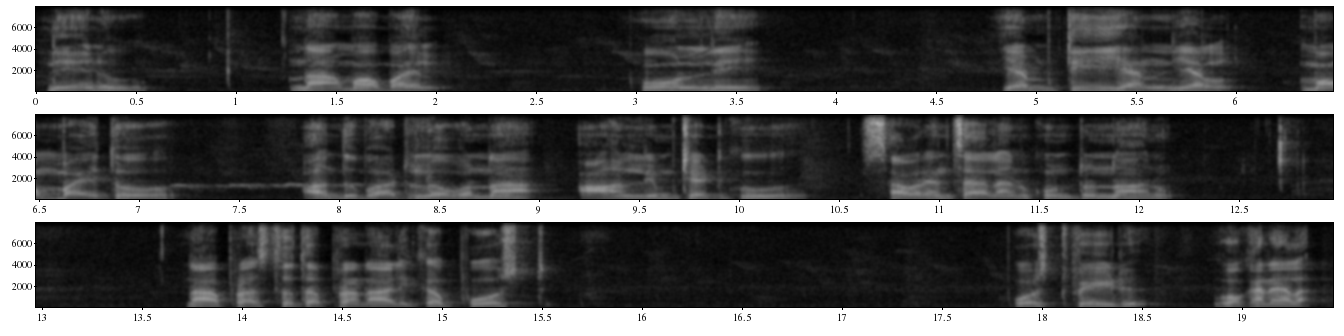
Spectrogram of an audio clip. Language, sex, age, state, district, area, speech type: Telugu, male, 60+, Andhra Pradesh, Krishna, rural, read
